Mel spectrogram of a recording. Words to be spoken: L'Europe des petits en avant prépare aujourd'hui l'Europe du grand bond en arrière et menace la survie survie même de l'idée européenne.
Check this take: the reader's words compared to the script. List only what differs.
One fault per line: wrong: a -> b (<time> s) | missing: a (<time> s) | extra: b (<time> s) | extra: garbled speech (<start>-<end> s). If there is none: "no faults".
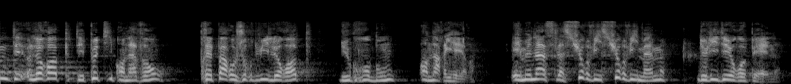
no faults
